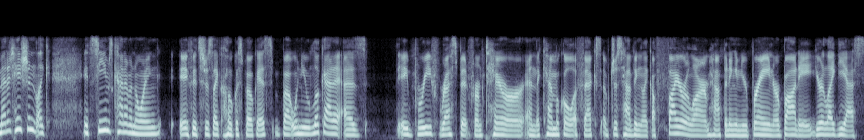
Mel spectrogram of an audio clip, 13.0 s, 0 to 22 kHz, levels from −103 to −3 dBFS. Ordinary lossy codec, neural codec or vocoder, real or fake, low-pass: Opus, 64 kbps; codec, 16 kHz, 16 kbps, FunCodec, trained on Chinese and English, 50 frames a second; fake; 7.2 kHz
